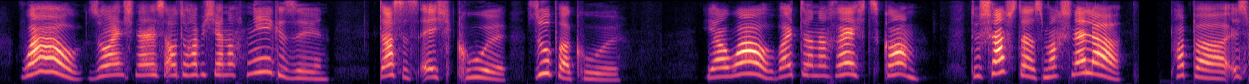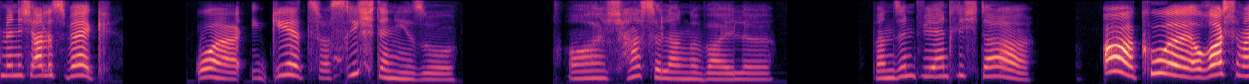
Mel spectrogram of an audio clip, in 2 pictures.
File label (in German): emotion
